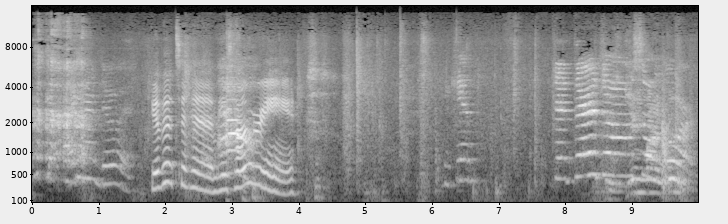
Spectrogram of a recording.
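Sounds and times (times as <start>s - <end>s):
child's sing-song voice: 7.8s - 9.9s.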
